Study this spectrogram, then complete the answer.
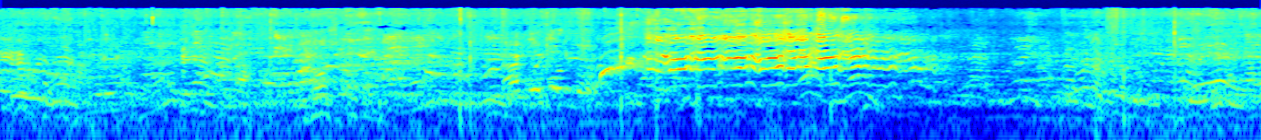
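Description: Several young men shout and call out to each other close by, outdoors.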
